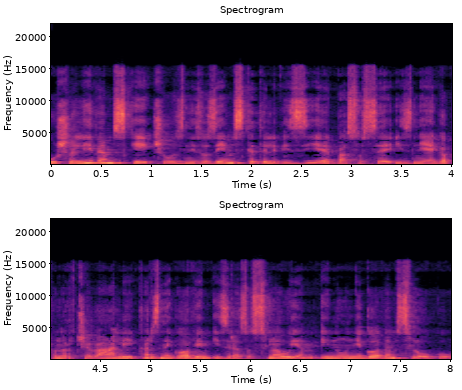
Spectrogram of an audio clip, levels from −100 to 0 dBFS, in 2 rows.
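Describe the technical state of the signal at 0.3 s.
At 0.3 s the speech already has the rough, grainy quality that runs through the whole clip, with noise filling the gaps between harmonics and a thin, synthetic-sounding top end. That's likely low-delay AAC compression: it codes about 500 frequency lines a frame with a low-delay window, and the damage fits heavy AAC-ELD coding around 24 kbps.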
